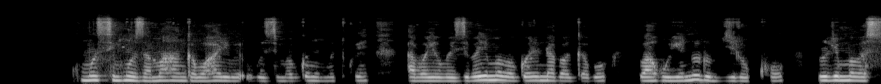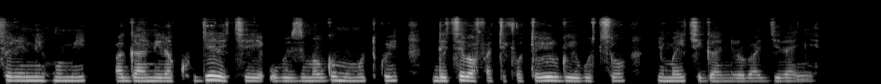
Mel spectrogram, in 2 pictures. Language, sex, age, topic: Kinyarwanda, female, 18-24, government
